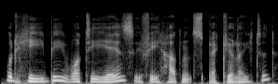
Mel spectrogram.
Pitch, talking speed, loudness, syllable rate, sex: 130 Hz, 215 wpm, -18 LUFS, 4.7 syllables/s, male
